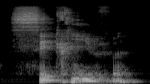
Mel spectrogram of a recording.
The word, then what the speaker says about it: s'écrivent: Tous les soirs, então todas as noites, les deux filles, as duas moças, s'écrivent, se escrevem, não pronuncia o NT, et ce soir ne déroge pas à la règle, esta noite não escapa à regra.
